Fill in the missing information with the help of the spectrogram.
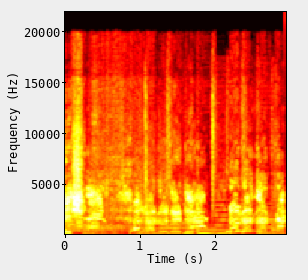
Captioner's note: grumbling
